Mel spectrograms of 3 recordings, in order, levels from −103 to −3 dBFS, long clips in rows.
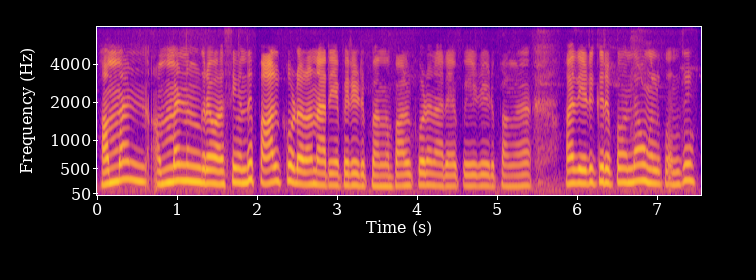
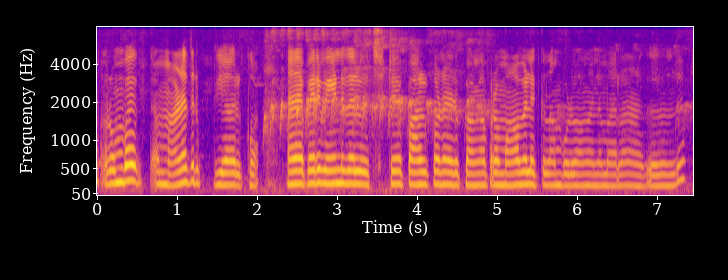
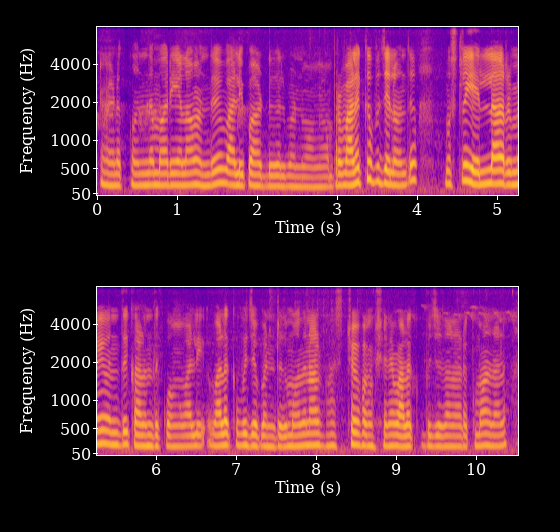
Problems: background sounds at intervals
